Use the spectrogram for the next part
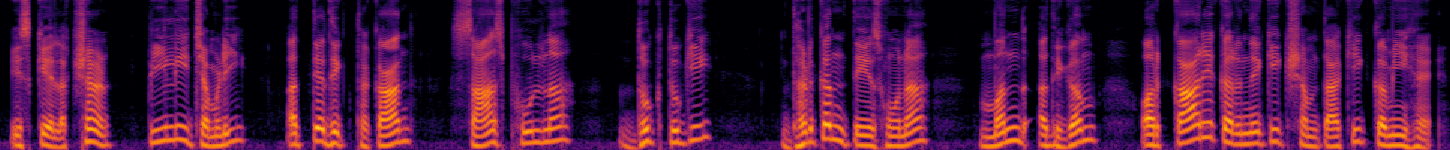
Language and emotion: Hindi, neutral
